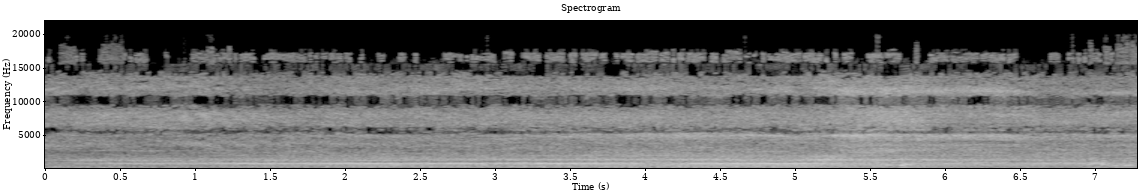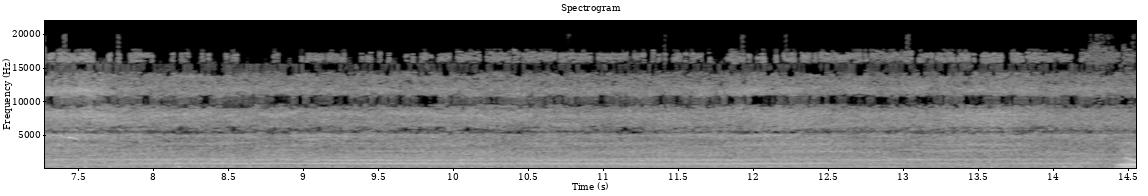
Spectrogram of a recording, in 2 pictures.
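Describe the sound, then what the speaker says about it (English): A 2003 iRobot Roomba Pro Elite robot vacuum runs with a steady, fairly loud whirring hiss of motor and brushes, continuous and close, with no talk. "overall, it is kind of noisy, but for a 2003 robot vacuum, it's okay"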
